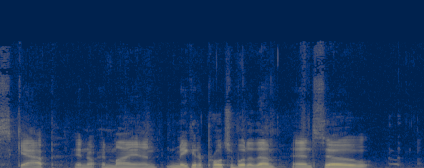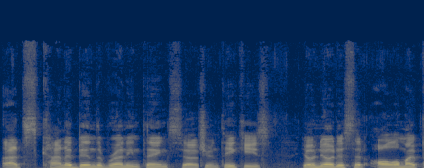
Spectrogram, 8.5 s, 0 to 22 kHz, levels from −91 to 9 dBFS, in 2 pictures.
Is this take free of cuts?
no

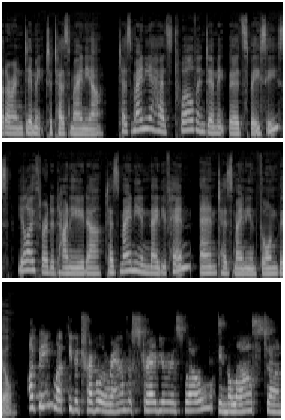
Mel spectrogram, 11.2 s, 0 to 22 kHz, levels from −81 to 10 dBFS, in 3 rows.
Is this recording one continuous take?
no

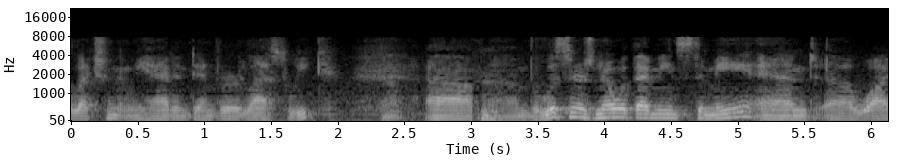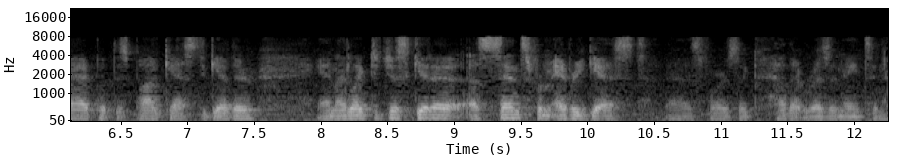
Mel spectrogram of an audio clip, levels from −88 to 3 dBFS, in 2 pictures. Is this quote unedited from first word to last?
no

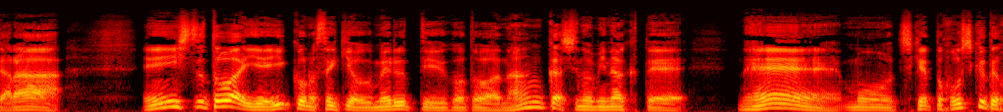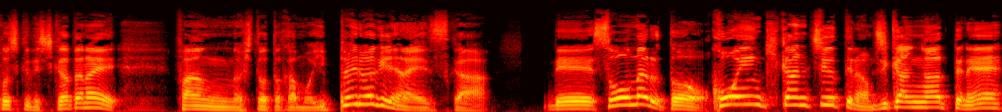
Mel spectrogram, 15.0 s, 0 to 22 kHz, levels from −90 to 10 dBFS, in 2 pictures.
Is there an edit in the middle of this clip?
yes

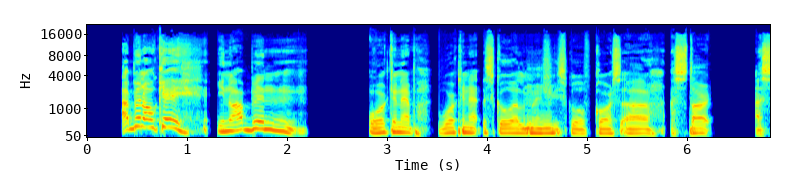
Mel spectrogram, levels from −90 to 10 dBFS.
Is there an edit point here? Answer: no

